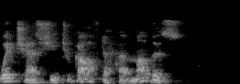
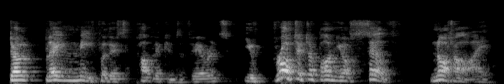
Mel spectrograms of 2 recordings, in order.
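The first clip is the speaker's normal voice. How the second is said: higher, louder indignant rebuke; angry rebuke; 7 semitones higher, 7 dB louder than usual. A narrator's reading. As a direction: throw the blame back. Nicholas accuses Squeers.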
